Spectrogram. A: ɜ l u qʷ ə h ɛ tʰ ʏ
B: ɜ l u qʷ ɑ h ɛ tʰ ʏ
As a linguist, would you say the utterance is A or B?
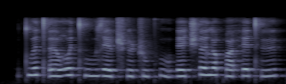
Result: A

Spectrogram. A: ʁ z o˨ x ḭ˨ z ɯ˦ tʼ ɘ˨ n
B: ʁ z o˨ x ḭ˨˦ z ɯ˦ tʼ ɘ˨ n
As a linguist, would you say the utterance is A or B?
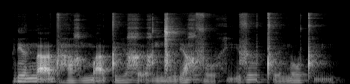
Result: B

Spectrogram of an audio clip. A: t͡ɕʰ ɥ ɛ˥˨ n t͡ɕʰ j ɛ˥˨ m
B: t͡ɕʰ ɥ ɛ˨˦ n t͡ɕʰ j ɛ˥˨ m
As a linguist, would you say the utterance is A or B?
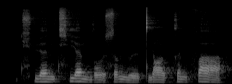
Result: B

